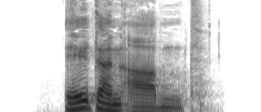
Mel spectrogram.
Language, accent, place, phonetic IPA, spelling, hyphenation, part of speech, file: German, Germany, Berlin, [ˈɛltɐnˌʔaːbn̩t], Elternabend, El‧tern‧abend, noun, De-Elternabend.ogg
- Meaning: parent-teacher conference night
